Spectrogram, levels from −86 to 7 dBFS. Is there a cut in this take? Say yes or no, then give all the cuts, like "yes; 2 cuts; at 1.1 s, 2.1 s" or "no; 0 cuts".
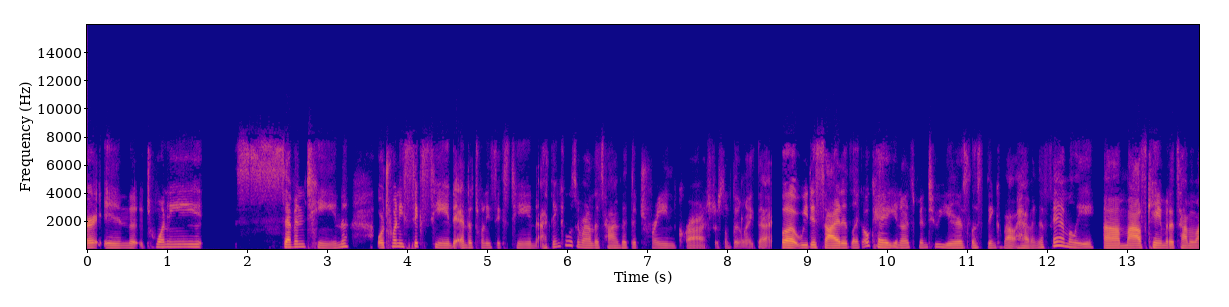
yes; 2 cuts; at 8.5 s, 12.6 s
